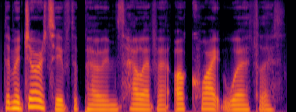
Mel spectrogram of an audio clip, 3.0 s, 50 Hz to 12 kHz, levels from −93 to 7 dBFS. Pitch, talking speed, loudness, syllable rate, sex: 155 Hz, 180 wpm, -19 LUFS, 6.1 syllables/s, female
